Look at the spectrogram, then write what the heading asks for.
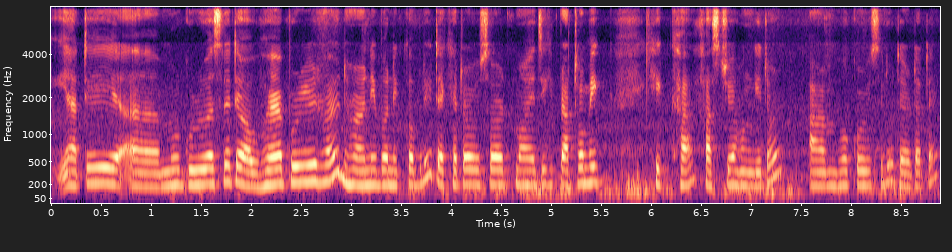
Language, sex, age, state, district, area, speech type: Assamese, female, 18-30, Assam, Kamrup Metropolitan, urban, spontaneous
